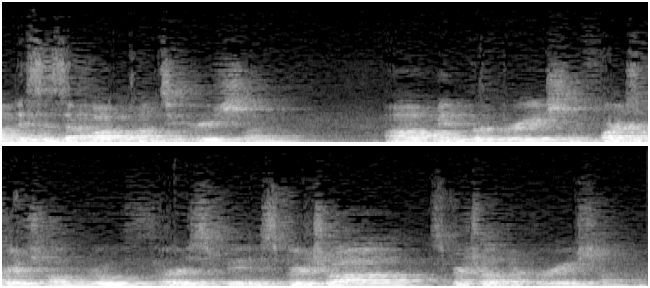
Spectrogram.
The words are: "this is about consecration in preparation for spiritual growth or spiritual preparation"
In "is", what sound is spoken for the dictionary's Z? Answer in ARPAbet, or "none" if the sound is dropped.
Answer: Z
